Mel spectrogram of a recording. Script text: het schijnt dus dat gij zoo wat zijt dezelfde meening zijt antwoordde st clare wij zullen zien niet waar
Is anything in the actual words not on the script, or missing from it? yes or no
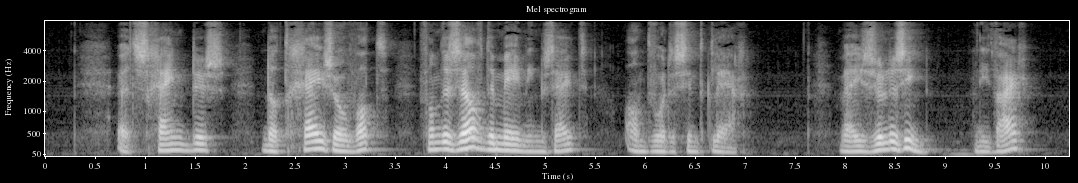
yes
